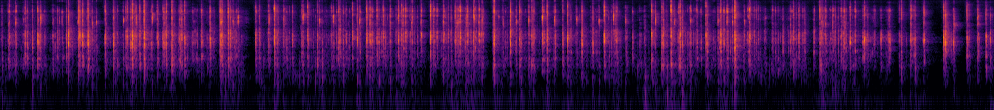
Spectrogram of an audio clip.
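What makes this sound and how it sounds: Fingertips reaching over the top edge of a black, hollow plastic Dell computer keyboard type in a steady, rapid stream of light, bright clicks. Each keystroke is short and dry, with brief pauses between bursts and faint music underneath.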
